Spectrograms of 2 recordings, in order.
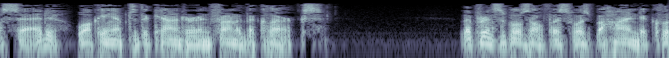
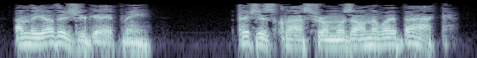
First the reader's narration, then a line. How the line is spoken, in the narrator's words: Joel said quickly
